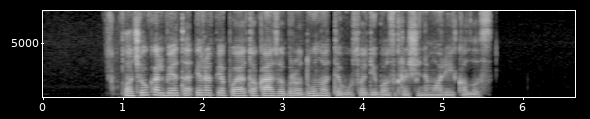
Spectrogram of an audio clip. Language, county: Lithuanian, Panevėžys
